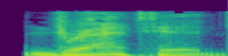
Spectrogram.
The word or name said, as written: dratted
